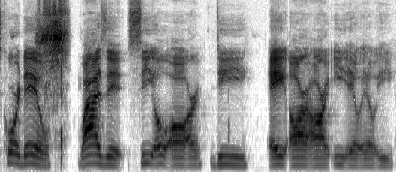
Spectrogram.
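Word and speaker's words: Cordarrelle: much as doggy is um i think it's cordell he keeps him corduroy he is cordelia he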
